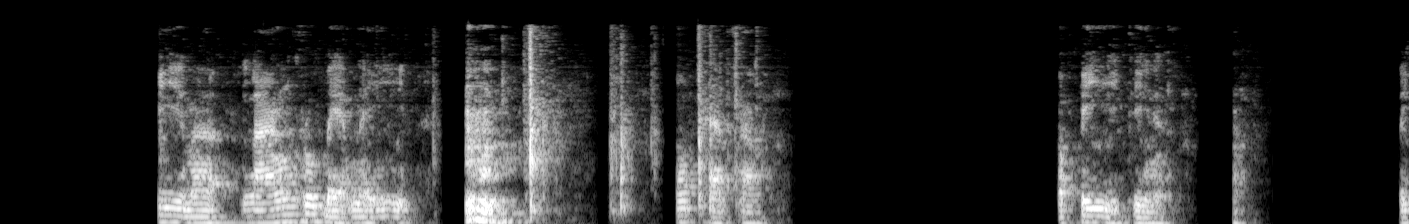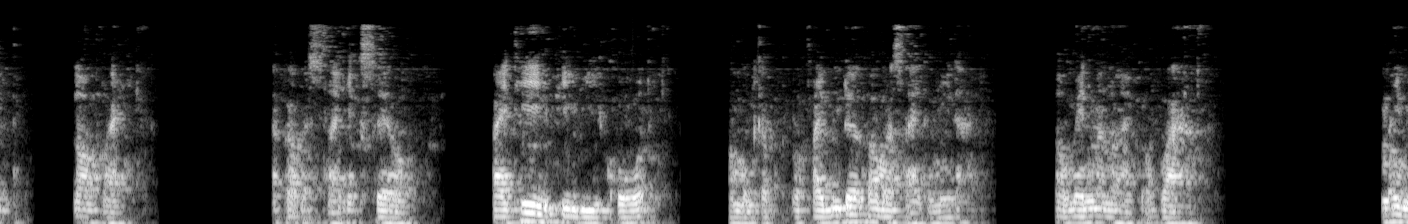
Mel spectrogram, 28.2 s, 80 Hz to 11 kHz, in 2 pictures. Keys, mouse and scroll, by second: 0.0 click, 0.7 click, 1.0 ctrl+c, 2.9 click, 3.8 click, 4.7 Down, 5.2 Down, 6.1 Return, 7.0 Return, 7.4 ctrl+v, 10.6 click, 11.7 click, 15.4 click, 15.8 ctrl+c, 17.6 click, 20.8 click, 22.7 scroll, 25.0 click, 26.1 right click, 26.2 middle click.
